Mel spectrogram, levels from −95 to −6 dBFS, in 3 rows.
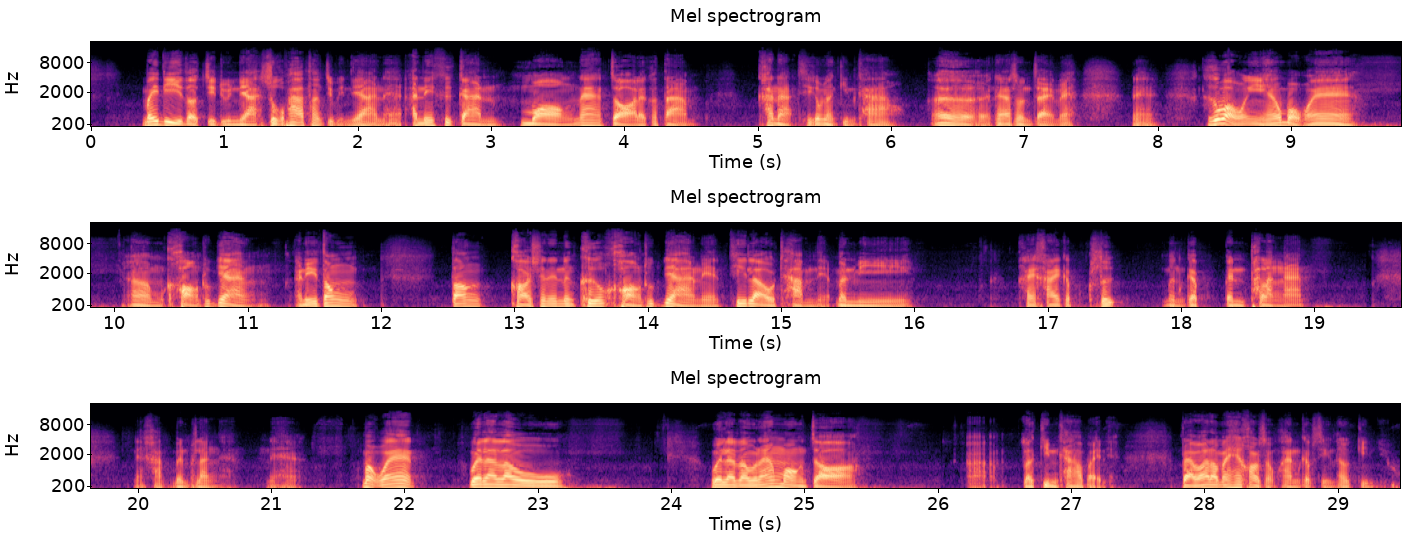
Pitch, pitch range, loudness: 105 Hz, 80-130 Hz, -17 LUFS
